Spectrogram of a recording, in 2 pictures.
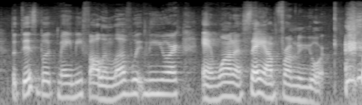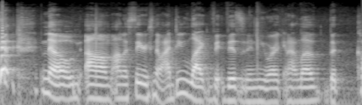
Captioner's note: laughs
